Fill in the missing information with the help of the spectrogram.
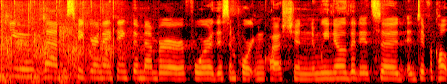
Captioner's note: applause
